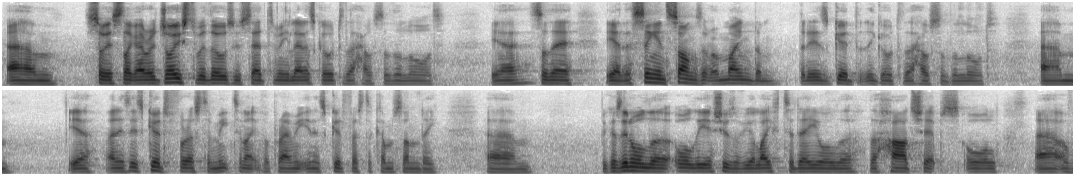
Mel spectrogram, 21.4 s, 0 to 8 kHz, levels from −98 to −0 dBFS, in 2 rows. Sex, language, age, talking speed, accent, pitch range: male, English, 30-49, 235 wpm, British, 105-120 Hz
